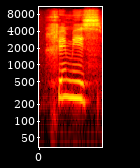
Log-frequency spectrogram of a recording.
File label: "химис", Aghul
